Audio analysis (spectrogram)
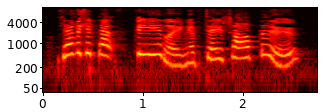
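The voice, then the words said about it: Put-on British accent. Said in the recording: “I'm doing a British accent right now.”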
